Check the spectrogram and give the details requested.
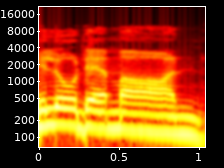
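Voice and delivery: mock, put-on Jamaican accent. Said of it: "they talk with the accent".

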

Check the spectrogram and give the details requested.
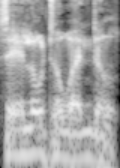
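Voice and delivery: ordinary talk, nothing marked

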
